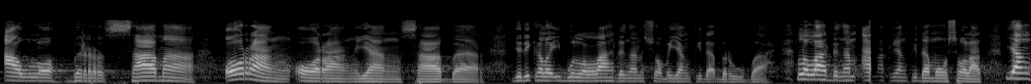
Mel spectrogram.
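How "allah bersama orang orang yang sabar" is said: very slow, low, drawn-out declaration; solemn verse. Real, not acted. Preacher stating the key verse to the mothers, slow and solemn. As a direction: intone it gravely like scripture.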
